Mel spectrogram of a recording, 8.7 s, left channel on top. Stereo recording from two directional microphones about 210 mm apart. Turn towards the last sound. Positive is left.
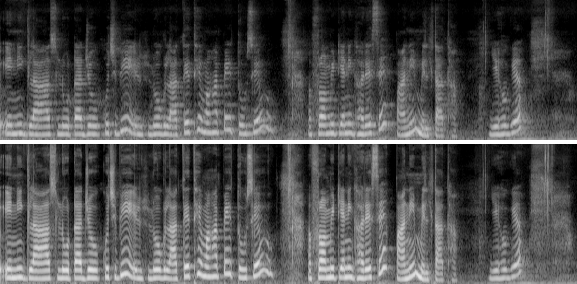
turn(degrees=-20)  # may be behind; listen again after turning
